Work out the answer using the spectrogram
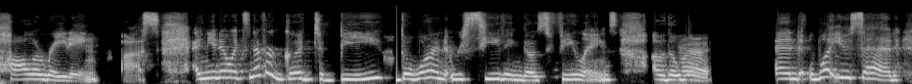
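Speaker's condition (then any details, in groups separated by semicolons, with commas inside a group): No condition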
